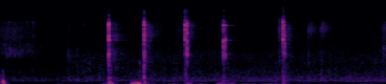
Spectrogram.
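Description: Green wood being broken off a sapling: about five sharp cracks and snaps, starting about a second and a half in.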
